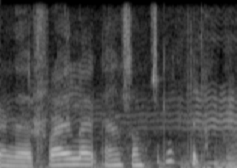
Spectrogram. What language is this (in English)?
Icelandic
